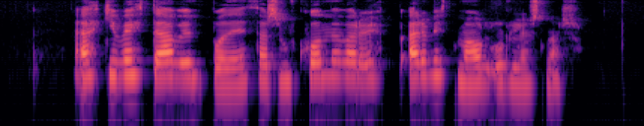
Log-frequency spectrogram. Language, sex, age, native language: Icelandic, female, 20-29, Icelandic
